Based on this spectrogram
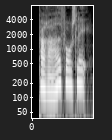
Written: paradeforslag

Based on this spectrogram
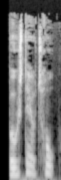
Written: bogstavtro

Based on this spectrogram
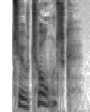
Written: teutonsk

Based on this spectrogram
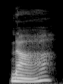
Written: nar

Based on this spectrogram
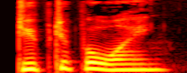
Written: dybdeboring

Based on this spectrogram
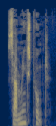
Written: samlingspunkt

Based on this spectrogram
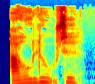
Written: afluse

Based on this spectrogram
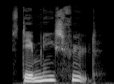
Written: stemningsfyldt

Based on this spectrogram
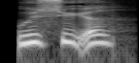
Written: udsyret

